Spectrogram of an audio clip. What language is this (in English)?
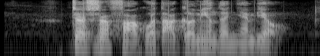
Chinese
